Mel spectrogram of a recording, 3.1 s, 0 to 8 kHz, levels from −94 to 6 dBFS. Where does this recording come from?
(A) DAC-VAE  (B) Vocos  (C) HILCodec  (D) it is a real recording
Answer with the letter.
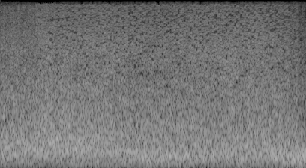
D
